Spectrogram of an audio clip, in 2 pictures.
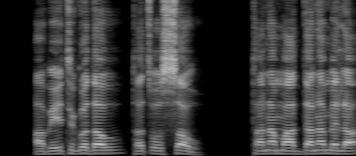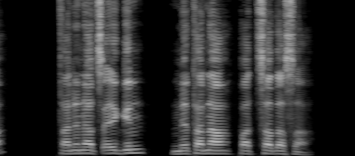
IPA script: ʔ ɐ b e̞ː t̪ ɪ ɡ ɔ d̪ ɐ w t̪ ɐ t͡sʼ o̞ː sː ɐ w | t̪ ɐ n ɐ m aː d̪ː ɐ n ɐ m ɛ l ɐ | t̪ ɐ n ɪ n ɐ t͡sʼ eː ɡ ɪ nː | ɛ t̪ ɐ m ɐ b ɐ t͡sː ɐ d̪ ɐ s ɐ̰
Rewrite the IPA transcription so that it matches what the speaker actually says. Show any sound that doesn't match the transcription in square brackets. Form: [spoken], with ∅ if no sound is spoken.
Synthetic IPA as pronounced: ʔ ɐ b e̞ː t̪ ɪ ɡ ɔ d̪ ɐ w t̪ ɐ t͡sʼ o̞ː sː ɐ w | t̪ ɐ n ɐ m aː d̪ː ɐ n ɐ m ɛ l ɐ | t̪ ɐ n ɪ n ɐ t͡sʼ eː ɡ ɪ nː | ɛ t̪ ɐ [n] ɐ [p] ɐ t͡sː ɐ d̪ ɐ s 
